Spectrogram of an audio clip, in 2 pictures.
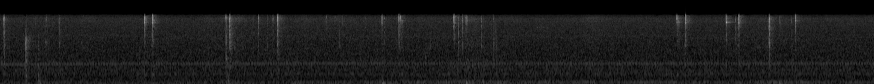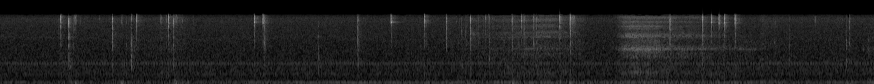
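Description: Irregular single clicks of a computer mouse and keyboard, a few seconds apart, over a faint steady electrical hum, with a brief soft noise near the end.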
